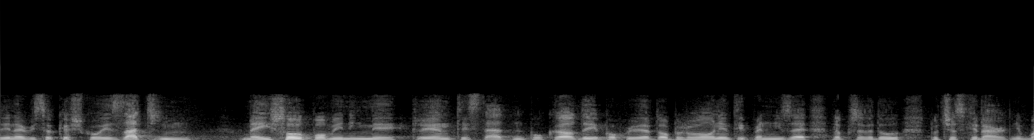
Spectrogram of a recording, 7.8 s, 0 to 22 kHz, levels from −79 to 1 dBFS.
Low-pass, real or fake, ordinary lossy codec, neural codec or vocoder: 7.2 kHz; fake; AAC, 48 kbps; codec, 16 kHz, 0.5 kbps, X-Codec, HuBERT features, trained on LibriSpeech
